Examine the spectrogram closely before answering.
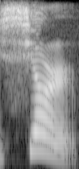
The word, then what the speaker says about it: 馅儿: 그래서 어떤 손지 물어볼 때 이 시얼 많이 쓴다고 알려줘서 굉장히 학생들이 유용하게 거기서 썼던 기억이 나네요. 시엔인데 보통 얼화 발음을 넣어요.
